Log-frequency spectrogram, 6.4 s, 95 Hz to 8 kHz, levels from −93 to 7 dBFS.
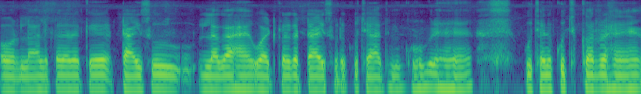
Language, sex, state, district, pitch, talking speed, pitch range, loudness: Hindi, male, Bihar, West Champaran, 115 Hz, 205 wpm, 115-120 Hz, -17 LUFS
